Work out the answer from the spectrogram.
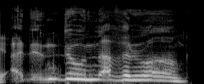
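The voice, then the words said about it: Imitates another person's voice. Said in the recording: “my little Cuomo voice”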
